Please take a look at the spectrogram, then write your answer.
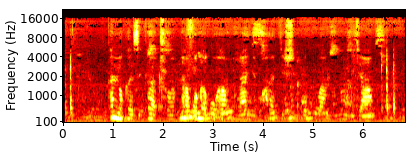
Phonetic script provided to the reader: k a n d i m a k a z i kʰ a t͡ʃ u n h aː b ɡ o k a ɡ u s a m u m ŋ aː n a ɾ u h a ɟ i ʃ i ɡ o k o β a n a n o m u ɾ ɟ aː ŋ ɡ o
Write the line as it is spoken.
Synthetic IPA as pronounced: k a n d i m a k a z i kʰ a t͡ʃ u n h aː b ɡ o k a ɡ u h a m u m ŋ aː ɲ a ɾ u h a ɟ i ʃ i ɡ o k u β a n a n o m u ɾ ɟ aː ŋ ɡ o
